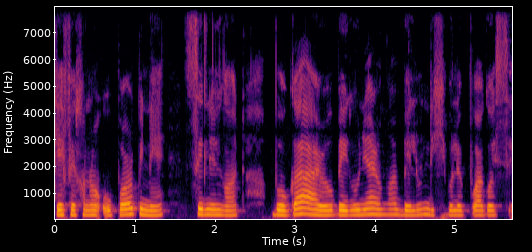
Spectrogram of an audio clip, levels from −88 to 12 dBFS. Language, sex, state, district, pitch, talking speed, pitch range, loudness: Assamese, female, Assam, Kamrup Metropolitan, 185 Hz, 135 wpm, 175-195 Hz, -15 LUFS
